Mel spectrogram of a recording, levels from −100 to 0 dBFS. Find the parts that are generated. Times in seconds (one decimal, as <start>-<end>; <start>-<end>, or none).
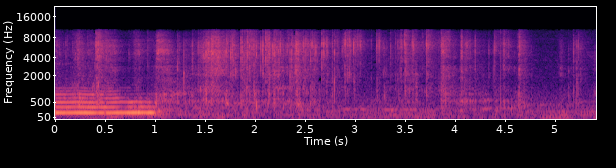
0.5-1.7; 3.8-4.6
